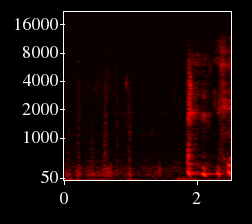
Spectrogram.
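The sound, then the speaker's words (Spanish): A Rottweiler dog named Shakira breathes in soft, rhythmic puffs, then lets out a louder burst of huffing, snorting breaths toward the end. No one speaks. “A ver, vamos a hacer silencio para ver si se escucha su respiración.”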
